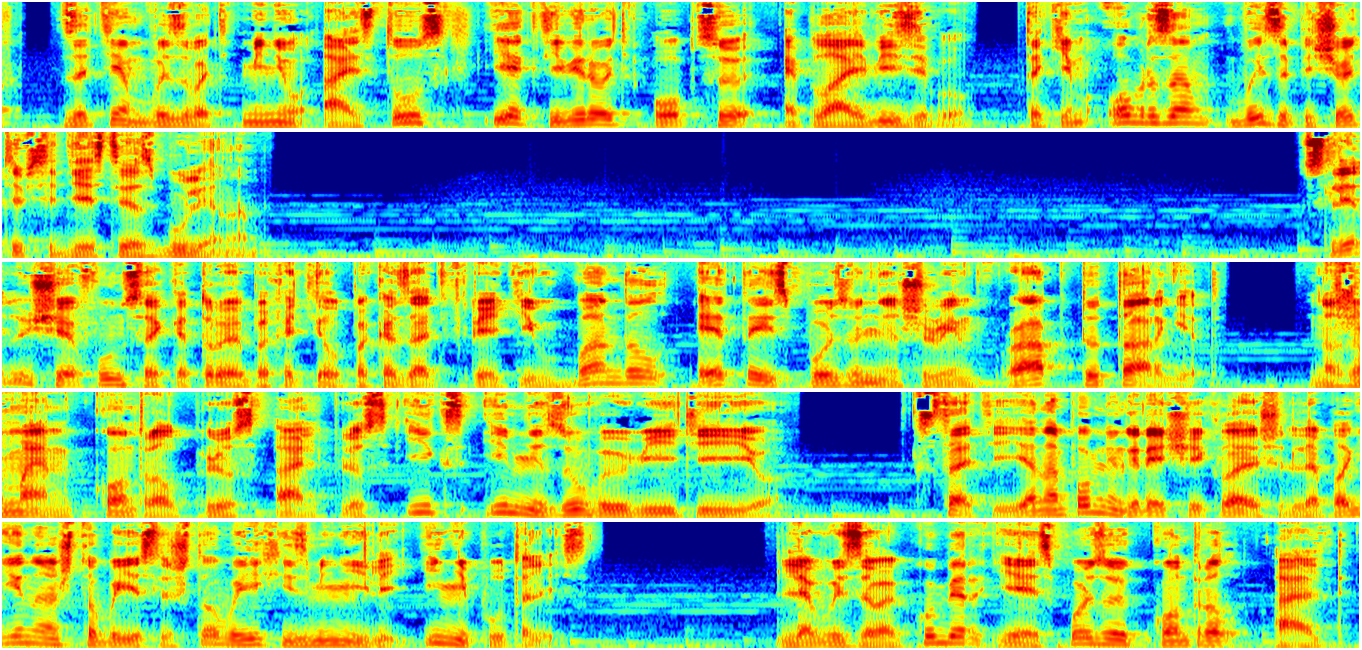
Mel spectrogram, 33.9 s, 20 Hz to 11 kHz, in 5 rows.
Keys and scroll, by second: 1.3 ctrl+shift+x, 5.4 ctrl+shift+x, 12.4 ctrl+z.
